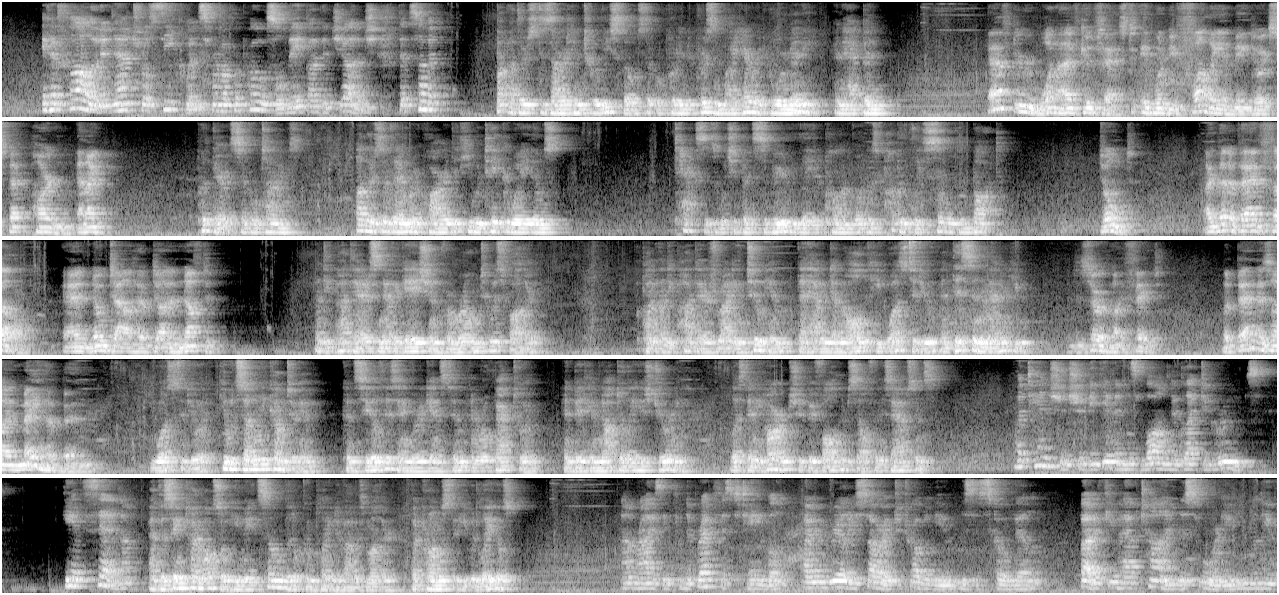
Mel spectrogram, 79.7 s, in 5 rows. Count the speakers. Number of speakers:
3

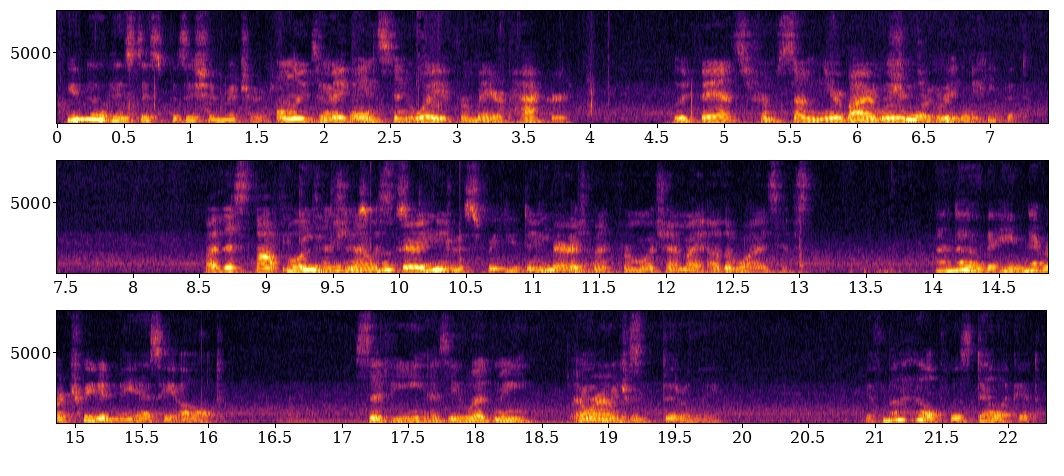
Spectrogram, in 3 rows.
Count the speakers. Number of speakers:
2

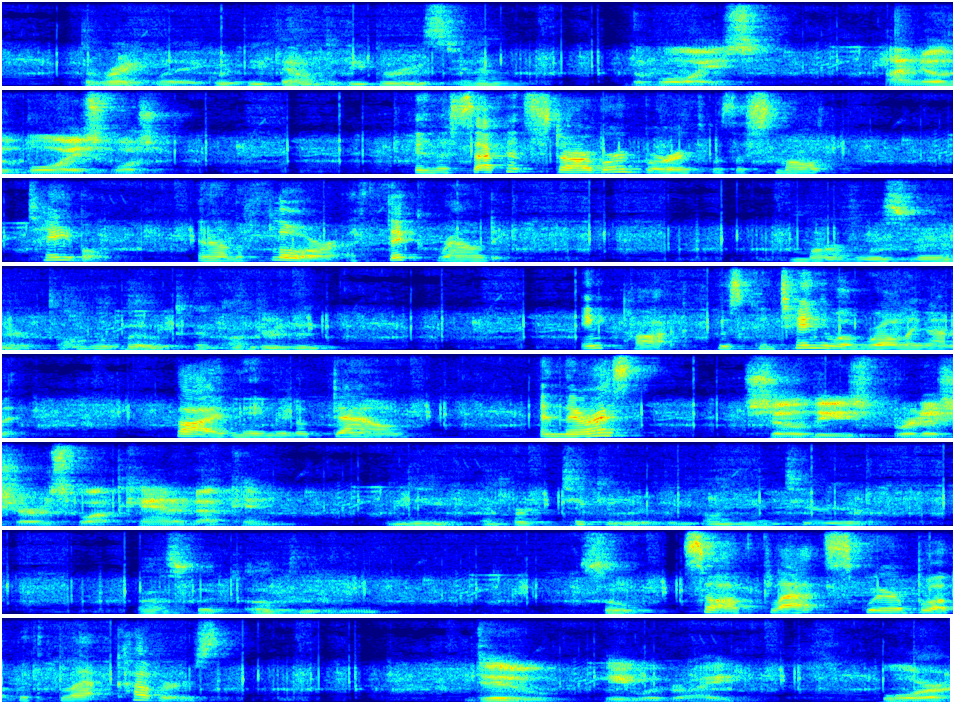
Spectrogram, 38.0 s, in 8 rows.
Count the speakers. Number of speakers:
3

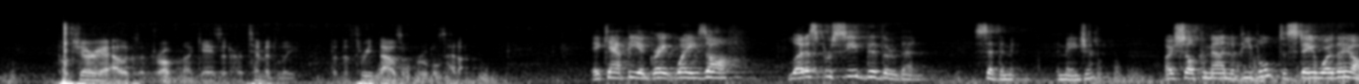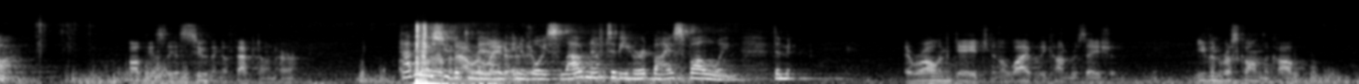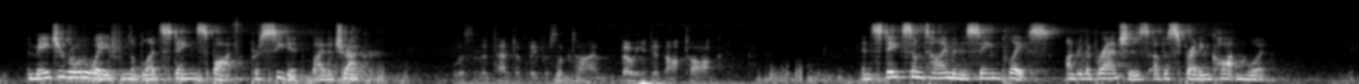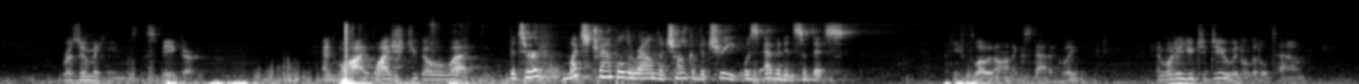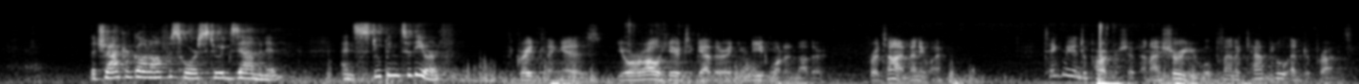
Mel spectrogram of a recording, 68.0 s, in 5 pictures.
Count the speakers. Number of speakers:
2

